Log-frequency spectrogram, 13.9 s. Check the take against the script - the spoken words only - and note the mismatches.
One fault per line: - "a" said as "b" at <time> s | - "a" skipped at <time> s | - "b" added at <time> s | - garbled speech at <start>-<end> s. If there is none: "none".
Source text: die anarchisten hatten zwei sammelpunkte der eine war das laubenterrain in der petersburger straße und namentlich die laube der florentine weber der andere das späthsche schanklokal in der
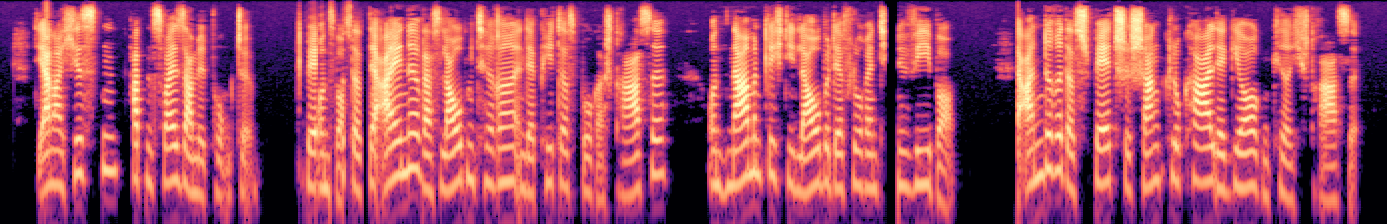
- garbled speech at 3.0-3.6 s
- "war" skipped at 4.2 s
- "in" skipped at 12.1 s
